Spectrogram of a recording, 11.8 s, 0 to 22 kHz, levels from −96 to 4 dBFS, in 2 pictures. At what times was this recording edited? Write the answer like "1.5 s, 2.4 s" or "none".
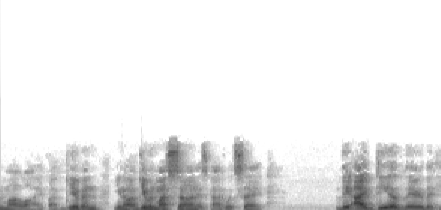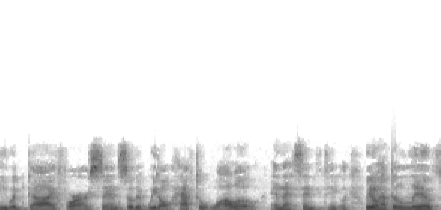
1.4 s, 9.4 s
